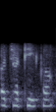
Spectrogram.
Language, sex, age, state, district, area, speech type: Sindhi, female, 18-30, Madhya Pradesh, Katni, urban, conversation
